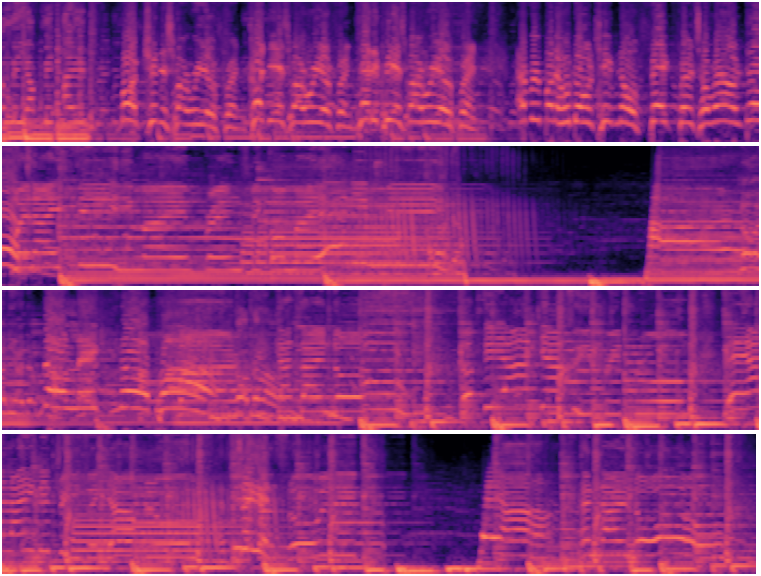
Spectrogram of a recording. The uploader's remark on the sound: LIVE AT ISLAND SATURDAYS - 3/23/19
